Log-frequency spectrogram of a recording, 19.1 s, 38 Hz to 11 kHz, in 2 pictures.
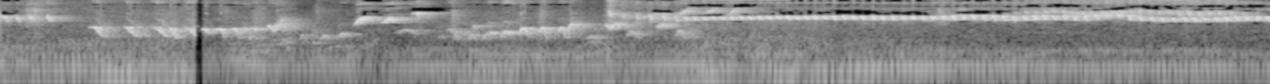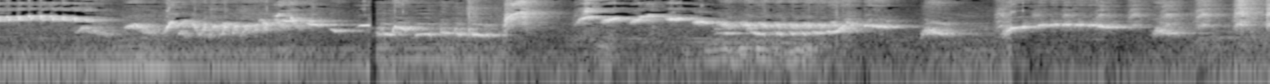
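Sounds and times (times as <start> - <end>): bird singing with rapid trill: 0.0 - 19.0.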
